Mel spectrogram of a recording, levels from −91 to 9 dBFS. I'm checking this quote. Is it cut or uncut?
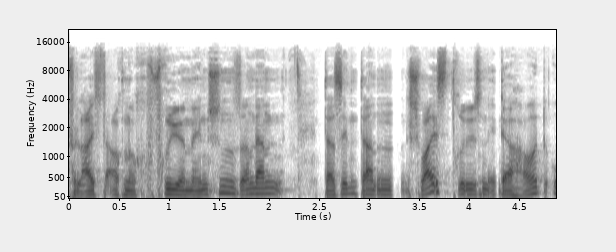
uncut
